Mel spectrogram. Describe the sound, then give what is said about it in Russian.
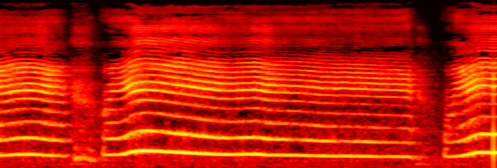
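A newborn baby cries in long, loud, drawn-out wails, pausing briefly for breath between them, alone with no other voices. “Он начинает плакать, кричать.”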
